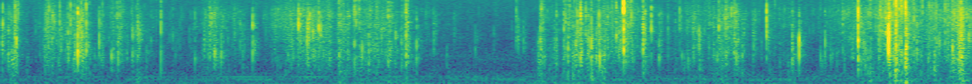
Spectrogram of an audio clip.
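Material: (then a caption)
Plastic. Fingertips and nails scratch and press a filled white plastic poly mailer bag lying flat, crinkling the plastic. A quiet, continuous bright crinkle runs throughout, dotted with short, sharp crackles that spike louder toward the end.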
